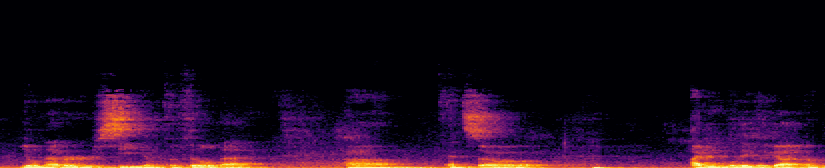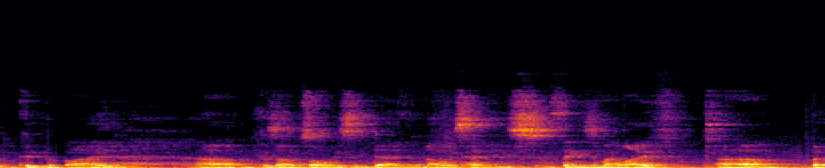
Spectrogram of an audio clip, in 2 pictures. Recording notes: Please be patient with the audio on this one, but it is worth listening anyway...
